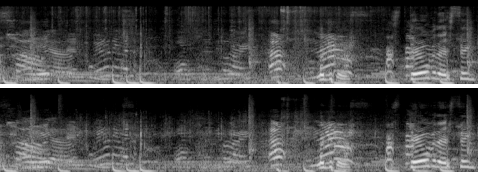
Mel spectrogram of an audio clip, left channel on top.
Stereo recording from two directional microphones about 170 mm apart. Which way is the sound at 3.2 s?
25° right (ahead or behind).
